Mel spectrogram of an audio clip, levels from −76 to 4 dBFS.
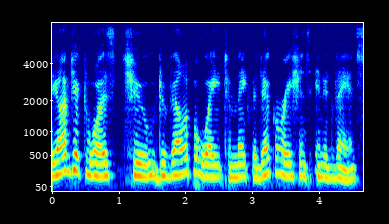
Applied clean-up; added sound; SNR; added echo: none; none; none; reverberation time 0.4 s.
